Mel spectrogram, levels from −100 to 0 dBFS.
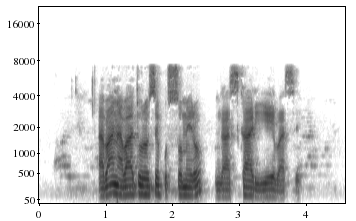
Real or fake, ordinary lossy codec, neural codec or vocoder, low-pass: real; MP3, 96 kbps; none; 7.2 kHz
